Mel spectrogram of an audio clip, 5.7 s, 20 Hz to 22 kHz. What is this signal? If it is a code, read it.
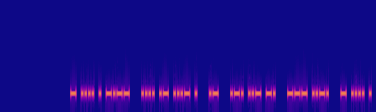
Morse code, heard as a keyed tone, about 46 wpm, 690 Hz. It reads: THEY HAVE A RUN OF THE
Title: Sentences from Top 1000 Words - Review Part 5 - 45wpm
